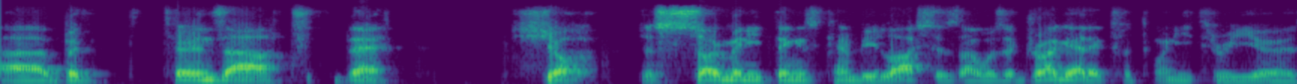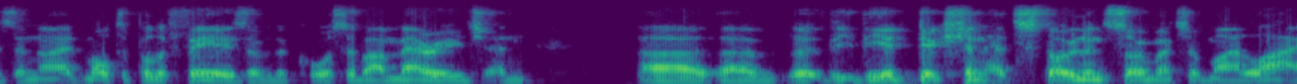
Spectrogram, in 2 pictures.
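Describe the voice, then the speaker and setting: A man with a South African accent speaks at a moderate pace in a dry, close sound with no echo. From South Africa, Johannesburg. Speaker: podcast co-host, former addict. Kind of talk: casual chat. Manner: halting, repeats words.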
